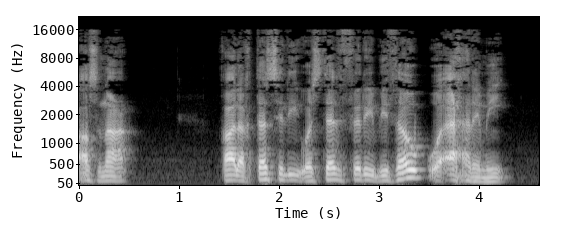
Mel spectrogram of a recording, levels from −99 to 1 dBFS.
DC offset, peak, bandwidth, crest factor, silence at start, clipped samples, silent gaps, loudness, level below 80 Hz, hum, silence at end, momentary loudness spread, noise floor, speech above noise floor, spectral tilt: under 0.1%; 0 dBFS; 16.5 kHz; 18 dB; 0 s; under 0.1%; none; -18 LUFS; -54 dBFS; none; 0.35 s; 8 LU; -64 dBFS; 47 dB; -5 dB/octave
